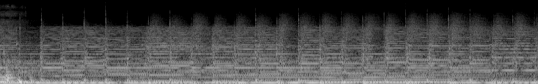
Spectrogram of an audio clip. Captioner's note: applause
